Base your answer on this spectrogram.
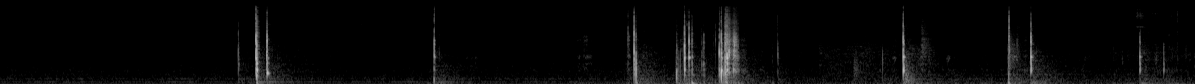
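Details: Sharp clicks and knocks break an otherwise quiet room, with no animal voice.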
